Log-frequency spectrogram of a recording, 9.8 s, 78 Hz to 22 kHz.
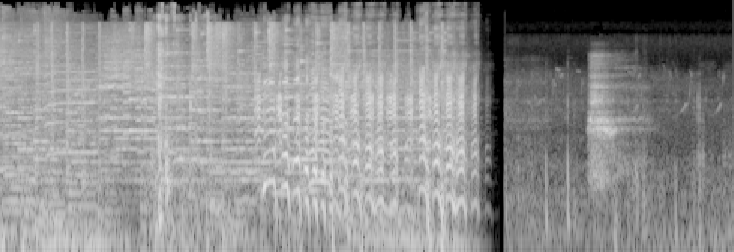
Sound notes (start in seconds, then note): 1.5 spits; 3.4 laugh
